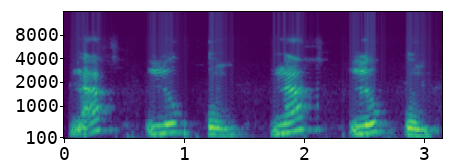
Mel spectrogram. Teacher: तो यहां पे काफ को हटा देंगे और ये लाम को काफ में मिला देंगे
